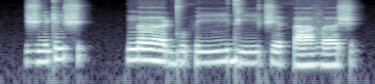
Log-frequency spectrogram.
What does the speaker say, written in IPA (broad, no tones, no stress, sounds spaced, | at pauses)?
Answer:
ʒ i ʈ i ʃ | n ɜː ɖ d̪ u θ iː d iː t͡ʃ e θ a v ɜ ʃ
